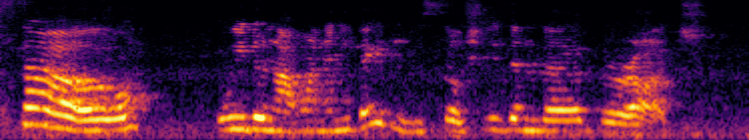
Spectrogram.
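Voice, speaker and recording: A woman with an American accent speaks at a fairly high pitch with ordinary pitch variation. Noticeable background noise sits behind her. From Southern California. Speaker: crochet livestreamer. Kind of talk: casual livestream chat. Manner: quiet, shy.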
